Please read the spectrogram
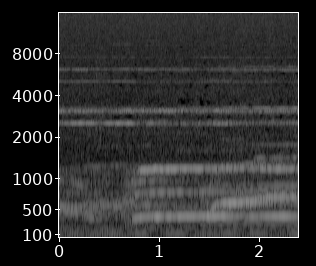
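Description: A wolf howl sliding down in pitch and then rising again, set against held orchestral tones.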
